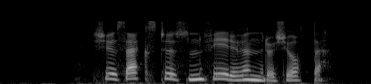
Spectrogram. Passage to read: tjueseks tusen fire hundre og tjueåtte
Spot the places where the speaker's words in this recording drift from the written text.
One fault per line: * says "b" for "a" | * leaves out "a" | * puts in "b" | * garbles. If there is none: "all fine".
all fine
